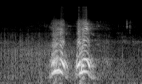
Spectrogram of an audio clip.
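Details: Dog barking during fireworks, a neighbour's dog barking in the background while the pet dog Pluto investigates the noise; two short, sharp barks in quick succession, then quiet.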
